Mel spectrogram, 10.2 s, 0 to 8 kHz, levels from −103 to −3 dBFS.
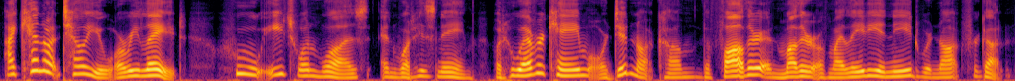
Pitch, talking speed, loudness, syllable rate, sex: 190 Hz, 190 wpm, -19 LUFS, 4.9 syllables/s, female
